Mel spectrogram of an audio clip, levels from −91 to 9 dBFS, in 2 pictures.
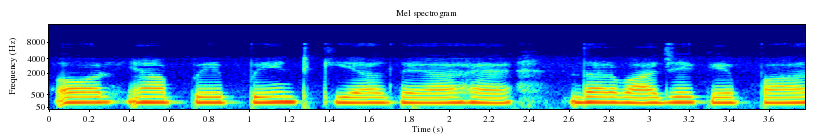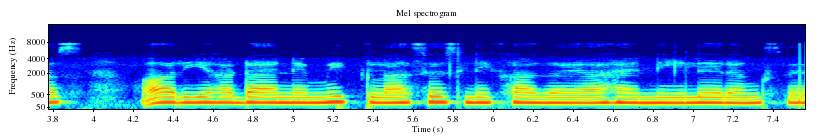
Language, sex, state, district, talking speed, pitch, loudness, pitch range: Hindi, female, Chhattisgarh, Korba, 175 wpm, 205 Hz, -14 LUFS, 195-210 Hz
